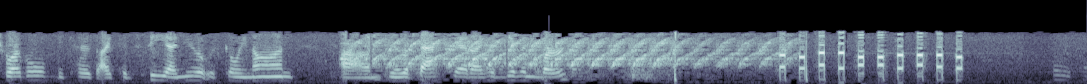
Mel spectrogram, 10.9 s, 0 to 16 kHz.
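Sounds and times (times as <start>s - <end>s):
speech: 0.1s - 6.6s, 7.8s - 8.6s
alarm system touch-tone beeps over a tinny phone line: 7.8s - 9.7s.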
